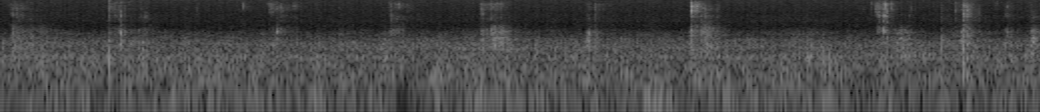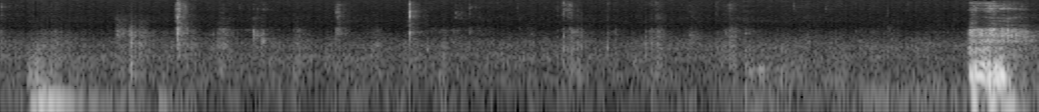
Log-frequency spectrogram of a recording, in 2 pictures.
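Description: Close-miked eating sounds of a person chewing rice and papaya ghonto eaten by hand, with small wet mouth clicks throughout. A dull bump comes about five seconds in, and a short loud thump near the end.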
